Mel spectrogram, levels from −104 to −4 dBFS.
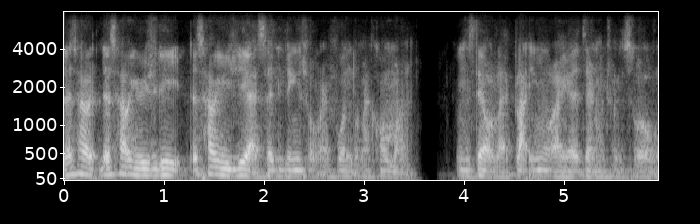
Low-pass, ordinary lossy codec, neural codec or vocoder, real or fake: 7.2 kHz; Opus, 24 kbps; codec, 16 kHz, 4.8 kbps, FACodec; fake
